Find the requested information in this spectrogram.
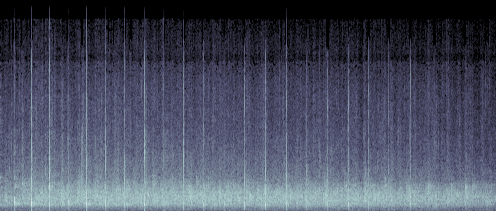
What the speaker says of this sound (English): Now let's give them a thunderous round of applause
